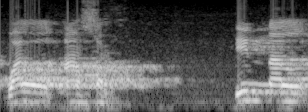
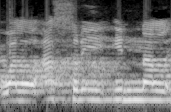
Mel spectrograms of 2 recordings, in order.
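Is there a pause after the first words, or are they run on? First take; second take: pause; run on. First: The voice stops after the first words. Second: The words run on with a linking vowel. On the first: The speaker calls it right. "yang paling tepat" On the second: The speaker calls it wrong. "Itu juga benar"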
